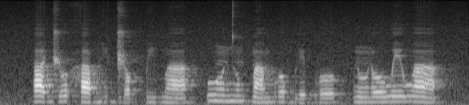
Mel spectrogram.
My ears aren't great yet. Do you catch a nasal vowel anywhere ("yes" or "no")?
yes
